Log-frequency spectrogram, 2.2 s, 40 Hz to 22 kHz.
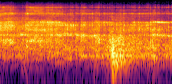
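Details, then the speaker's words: Ryobi lightweight circular saw on a jobsite: dry ratcheting rattle as blade coasts down, sounds loose; blade bore has about 1/4 mm play back and forth, described as how it's meant to be. "I noticed that when I put the blade in, and I tried doing a few test spins, it sounds loose, but she's definitely right."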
